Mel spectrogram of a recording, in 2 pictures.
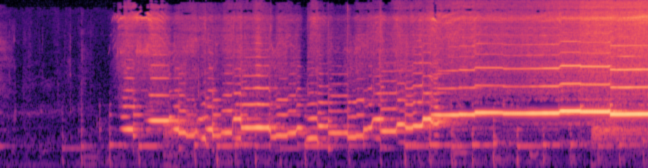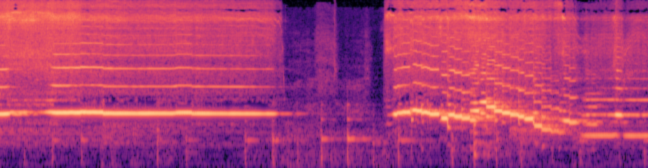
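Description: Concert flute played solo, starting after a moment of near silence with quick short notes. It climbs to a long high held note, breaks off briefly, and ends with a fast falling run.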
